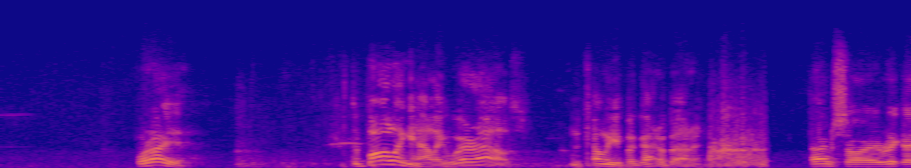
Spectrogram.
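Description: A young man speaks over a telephone line.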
